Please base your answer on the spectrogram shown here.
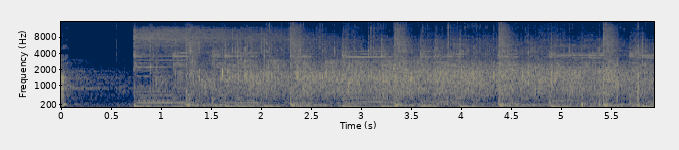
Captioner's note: audience applauding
